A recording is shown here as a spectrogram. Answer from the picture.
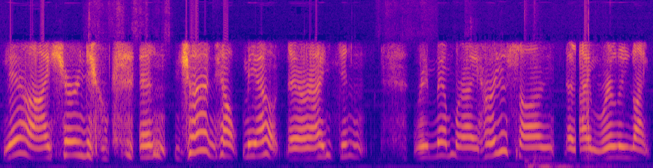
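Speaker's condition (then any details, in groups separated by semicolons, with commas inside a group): Cleft palate; congenital cleft palate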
